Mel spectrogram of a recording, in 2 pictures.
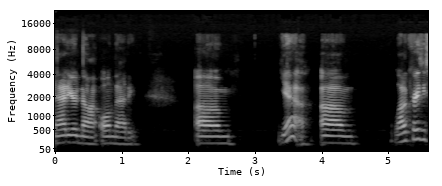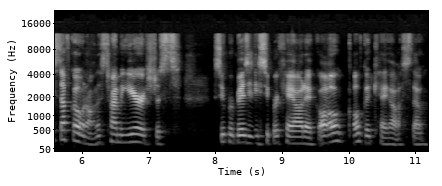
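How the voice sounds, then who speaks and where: A woman with an American accent speaks at a fairly slow pace with long, frequent pauses. Her fairly low pitch shows ordinary variation over a quiet background. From New Jersey. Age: 20s. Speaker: podcast guest, weightlifter. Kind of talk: casual chat.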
